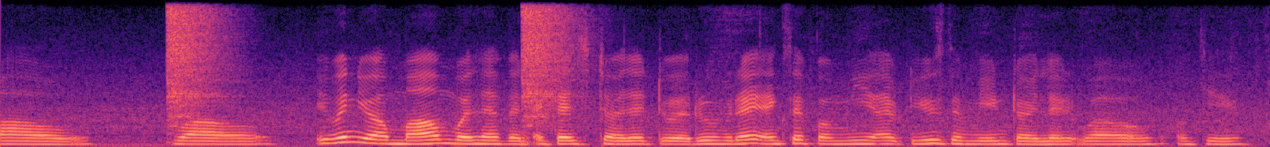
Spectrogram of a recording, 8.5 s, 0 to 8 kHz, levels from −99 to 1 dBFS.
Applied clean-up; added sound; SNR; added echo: none; Hi-hat; 13 dB; none.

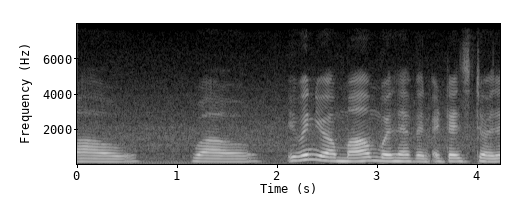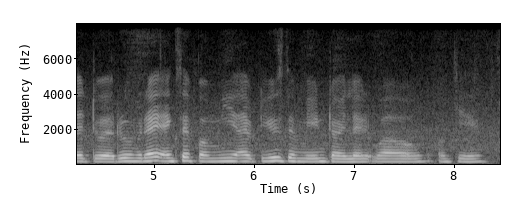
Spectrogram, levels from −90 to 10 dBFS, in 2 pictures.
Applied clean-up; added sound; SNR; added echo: none; none; none; none.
